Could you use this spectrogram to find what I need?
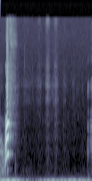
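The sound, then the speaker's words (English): A single loud, sharp bark, a woman's voice imitating a dog, followed by near silence with only faint background noise and the start of another sound at the very end. “Like, she's not more kooky than the rest, aside from the fact that she barks.”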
